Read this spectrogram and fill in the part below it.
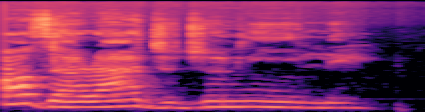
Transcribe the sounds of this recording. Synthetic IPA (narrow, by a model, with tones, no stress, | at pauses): ɔ˦za˨ɾa˨˦a˦d͡ʒʊ˨d͡ʒʊ˦niː˦le˦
